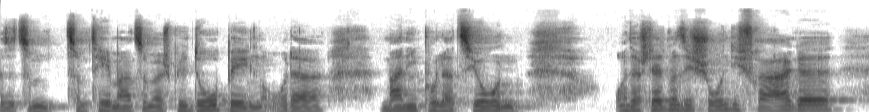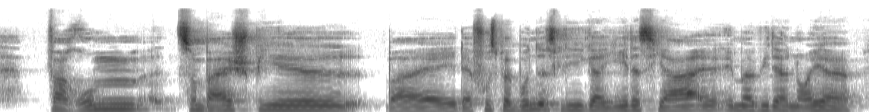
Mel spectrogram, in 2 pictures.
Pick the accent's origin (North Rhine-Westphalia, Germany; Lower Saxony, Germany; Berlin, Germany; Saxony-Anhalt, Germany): Berlin, Germany; born there; Ich bin 1976 in Berlin geboren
